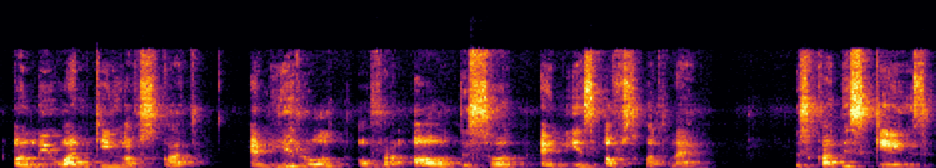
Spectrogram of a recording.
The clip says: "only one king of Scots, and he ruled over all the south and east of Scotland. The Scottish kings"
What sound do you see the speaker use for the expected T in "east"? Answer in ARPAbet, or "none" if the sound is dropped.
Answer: none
